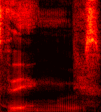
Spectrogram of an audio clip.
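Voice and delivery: low announcer intoning the title; deep title voice. Acted. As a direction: drop the voice right down for the title. Deep spoken show title.

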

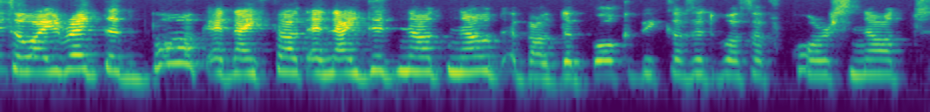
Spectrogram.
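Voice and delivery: usual speaking voice

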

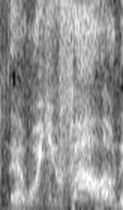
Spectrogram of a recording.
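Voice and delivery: hushed, almost voiceless movie quote; imitated dropped accent. Podcaster quoting Yvette's line after the accent drops, imitated in a hush. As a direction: mimic her line in a near-whisper. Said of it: "she drops her accent and she's like".

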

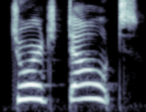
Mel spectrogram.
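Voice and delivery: high, loud cry after him; desperate shout. Acted. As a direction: call out to stop him. Margot calls after fleeing George.

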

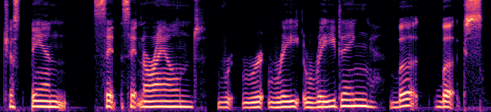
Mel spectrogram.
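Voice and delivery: halting, nervous stutter on first sounds. Acted. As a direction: stumble and restart, dragging the words out. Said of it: "She has a stutter".

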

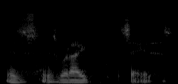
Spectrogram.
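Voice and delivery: sly whispered aside. Real, not acted. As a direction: drop to a breathy whisper for the punchline.

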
